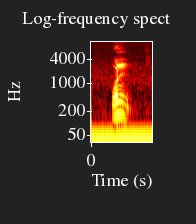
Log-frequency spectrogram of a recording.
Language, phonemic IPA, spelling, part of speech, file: Tamil, /ʊɳ/, உண், verb, Ta-உண்.ogg
- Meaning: 1. to eat 2. to drink 3. to enjoy, experience 4. to draw in, receive 5. to resemble 6. to seize, grasp 7. to harmonize with, be agreeable to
